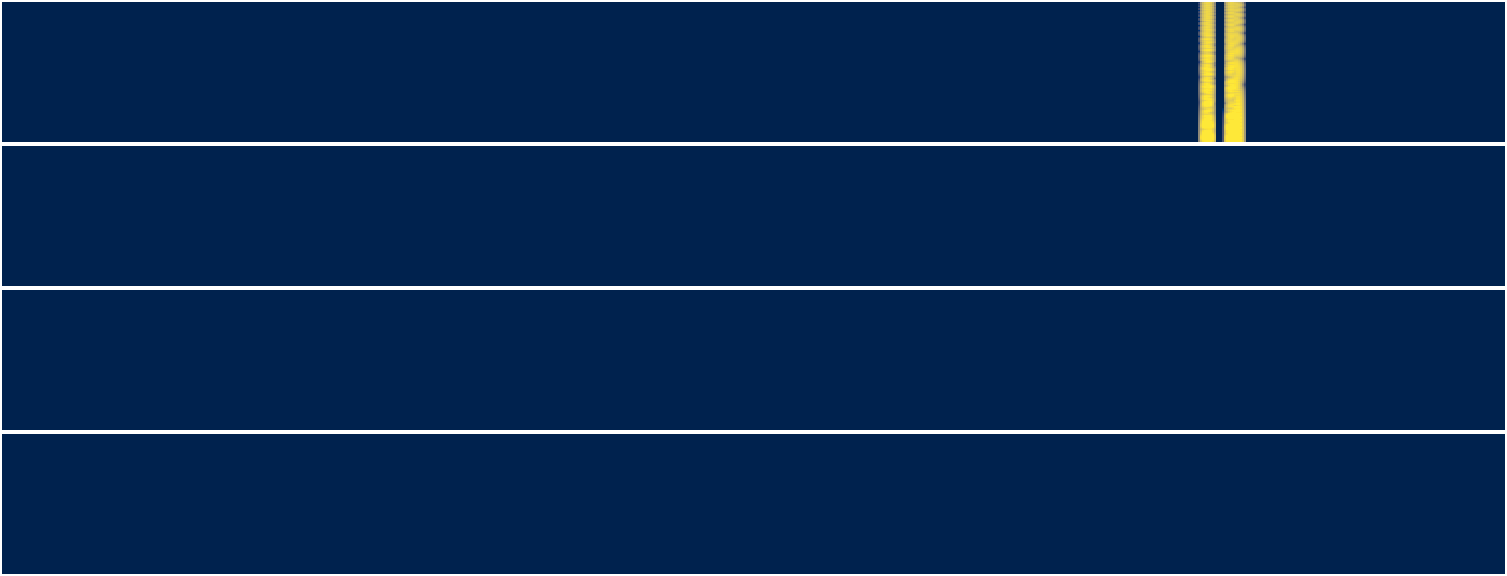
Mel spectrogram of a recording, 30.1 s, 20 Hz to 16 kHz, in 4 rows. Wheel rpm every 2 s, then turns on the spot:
0, 0, 0, 0, 0, 0, 0, 0, 0, 0, 0, 0, 0, 0, 0.
none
